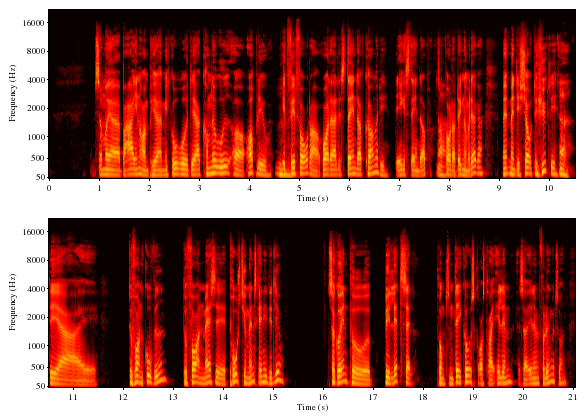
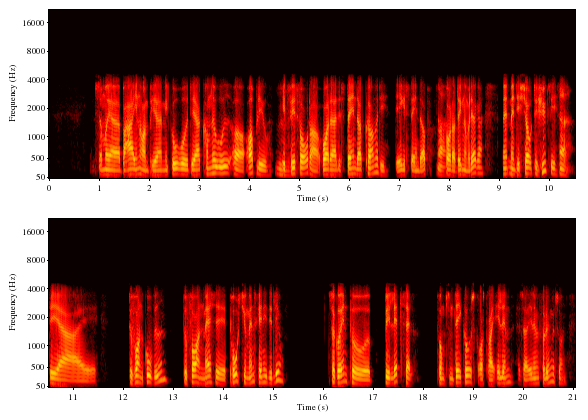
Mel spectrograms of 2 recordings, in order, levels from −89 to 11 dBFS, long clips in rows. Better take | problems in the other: first | phone-call audio

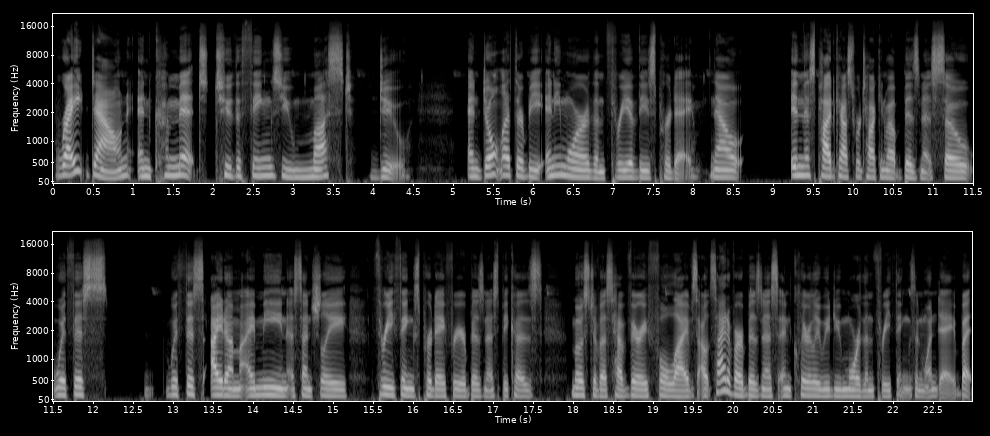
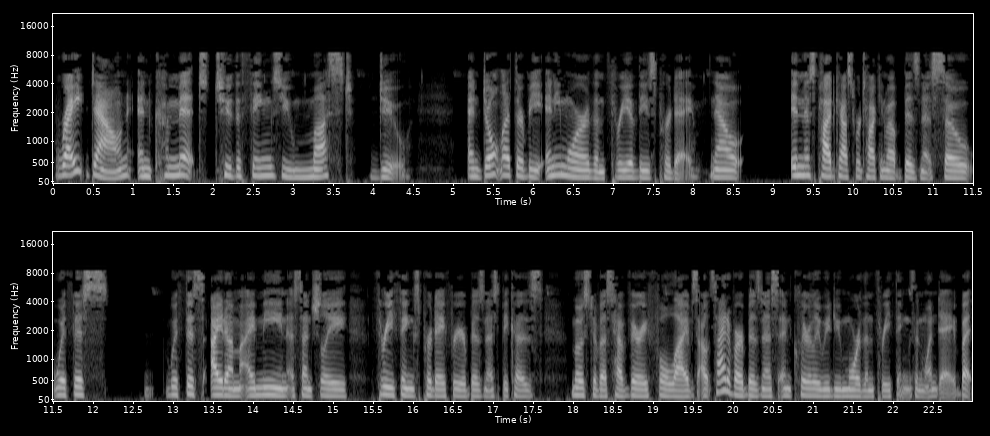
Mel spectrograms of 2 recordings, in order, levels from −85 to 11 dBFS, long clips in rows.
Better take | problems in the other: first | garbled, watery; slightly; nothing above 8 kHz

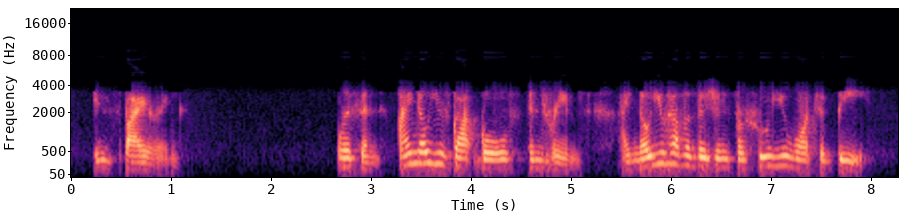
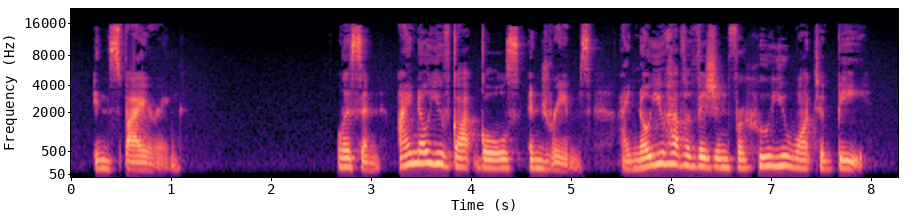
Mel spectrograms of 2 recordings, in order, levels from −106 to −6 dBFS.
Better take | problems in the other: second | phone-call audio; poor line; nothing above 3.5 kHz

